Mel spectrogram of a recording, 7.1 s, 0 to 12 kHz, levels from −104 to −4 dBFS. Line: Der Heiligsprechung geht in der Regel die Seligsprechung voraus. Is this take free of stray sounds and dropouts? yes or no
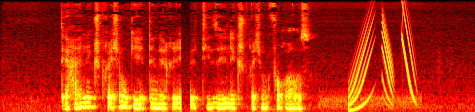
no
